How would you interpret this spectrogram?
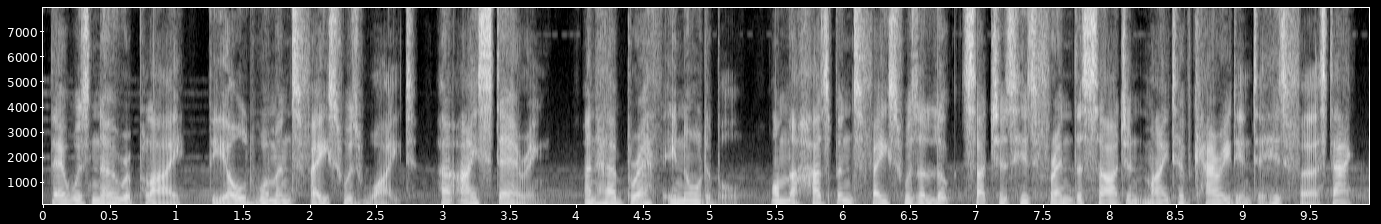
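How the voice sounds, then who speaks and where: A man's voice: medium pitch, lively intonation, normal speed, few pauses, a little mellow, soft background music. A man narrating a scripted suspense story in a literary style.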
